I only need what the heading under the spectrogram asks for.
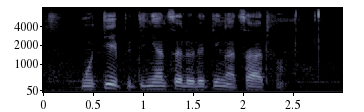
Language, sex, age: Swati, male, 19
